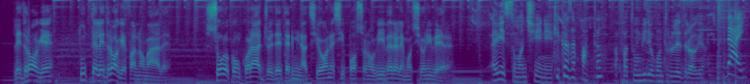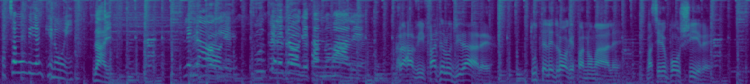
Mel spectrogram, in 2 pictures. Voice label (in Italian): Spot Radio Antidroga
